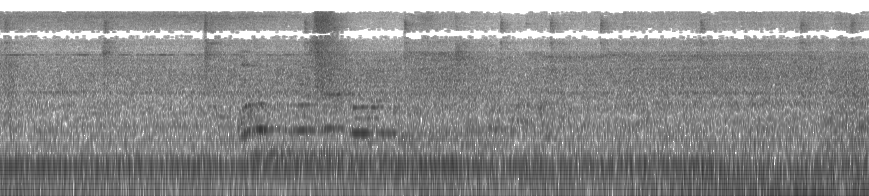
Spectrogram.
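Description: Volvo garbage truck with a Mazzocchia rear-loader body, its engine and hydraulic packer running with a steady hum and low rumble. Brief metallic squeals come in between about two and a half and three and a half seconds in.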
